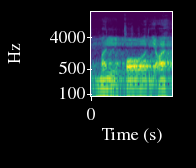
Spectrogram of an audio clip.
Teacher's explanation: ما القارعة مل قا قاف کو موٹا ادا کریں گے ریعہ را کو ہم باریک ادا کریں گے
